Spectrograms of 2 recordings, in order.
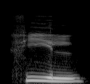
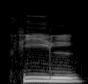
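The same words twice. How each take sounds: The two takes are said the same way.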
